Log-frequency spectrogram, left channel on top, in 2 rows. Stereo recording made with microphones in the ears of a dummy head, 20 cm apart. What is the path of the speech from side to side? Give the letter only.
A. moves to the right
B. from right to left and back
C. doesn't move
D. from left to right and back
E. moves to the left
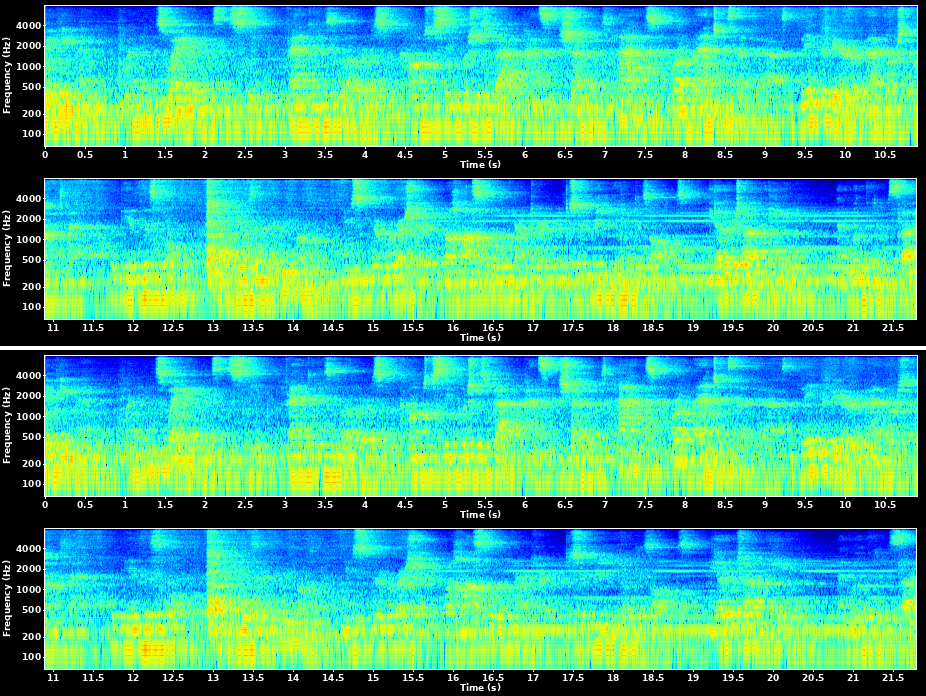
E.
